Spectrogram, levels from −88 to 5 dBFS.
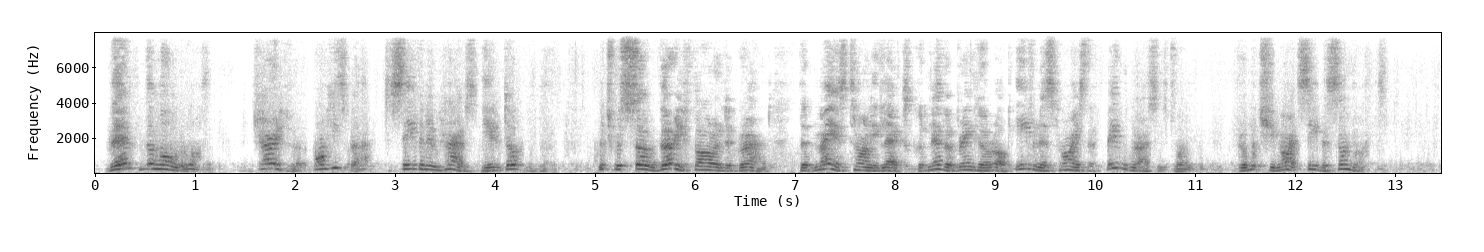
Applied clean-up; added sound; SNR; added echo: neural separator model SepFormer DNS4.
